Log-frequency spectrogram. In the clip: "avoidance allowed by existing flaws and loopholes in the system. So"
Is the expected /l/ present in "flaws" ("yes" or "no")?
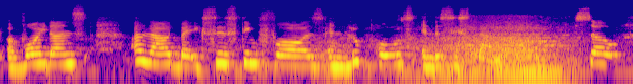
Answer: no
